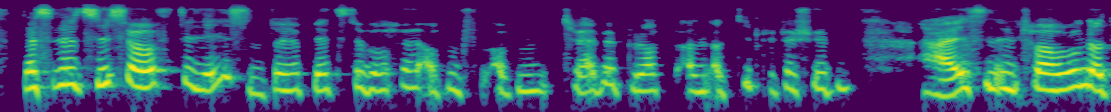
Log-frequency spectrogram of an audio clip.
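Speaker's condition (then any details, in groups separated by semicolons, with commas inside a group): Tongue cancer surgery; onset nine years ago, considered cured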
